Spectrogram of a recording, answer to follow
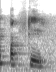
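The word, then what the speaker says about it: Pakke: Pakhui wild life sanctuary का एक दूसरा नाम है पक्के, पाक्के जिसको बोलते हैं, प्रोनाउंसिएशन देख लीजिए आप, ठीक है।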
